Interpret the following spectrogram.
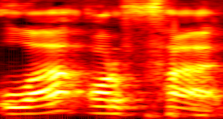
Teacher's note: व और फ का उच्चारण स्थान दांत और ओठ से होता है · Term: दंतोष्ठ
